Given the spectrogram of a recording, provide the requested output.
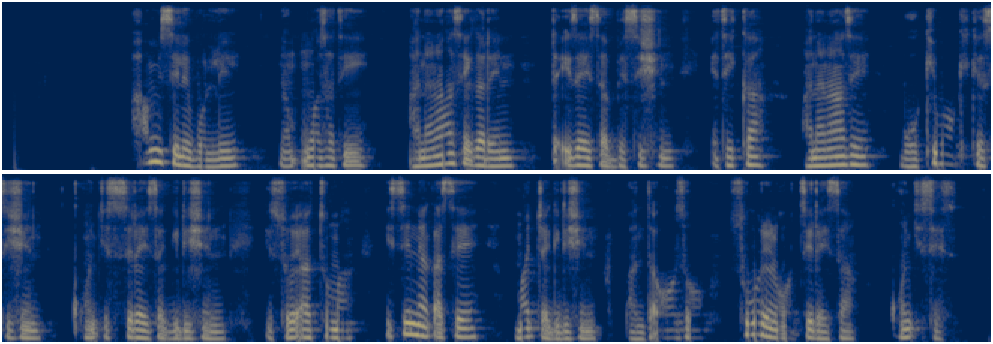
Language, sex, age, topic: Gamo, male, 18-24, agriculture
